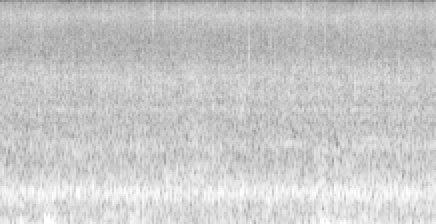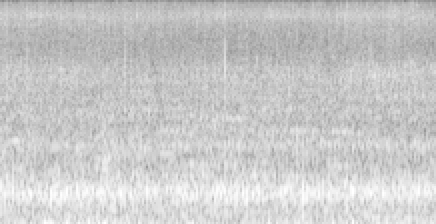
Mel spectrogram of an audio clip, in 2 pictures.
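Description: Bitter gourd, onions and green chillies sizzling faintly in a clay pot over a low flame: a steady low hiss, with a couple of soft knocks.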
